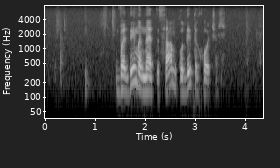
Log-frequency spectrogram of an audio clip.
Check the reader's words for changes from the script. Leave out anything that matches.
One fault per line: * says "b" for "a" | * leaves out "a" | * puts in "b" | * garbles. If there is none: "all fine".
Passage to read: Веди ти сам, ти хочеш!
* puts in "мене"
* puts in "куди"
